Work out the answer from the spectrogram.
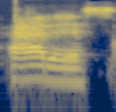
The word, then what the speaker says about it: Adidas: Oh, Addis or Yeah, Addis is how Adidas should be pronounced.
